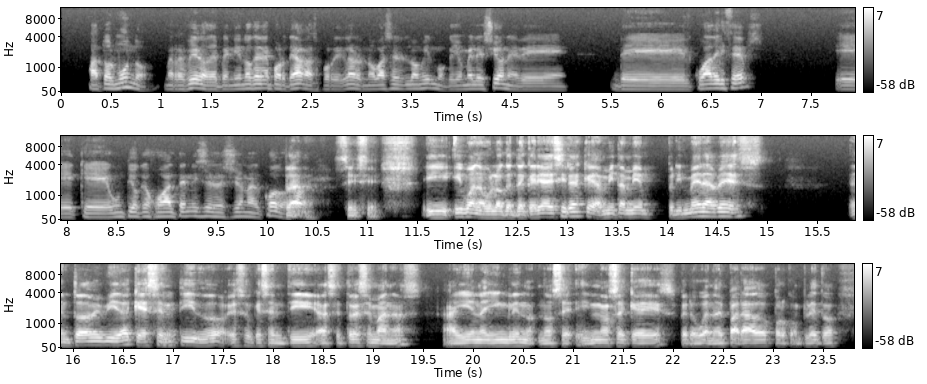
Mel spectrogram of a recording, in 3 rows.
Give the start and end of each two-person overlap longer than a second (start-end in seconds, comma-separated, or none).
none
